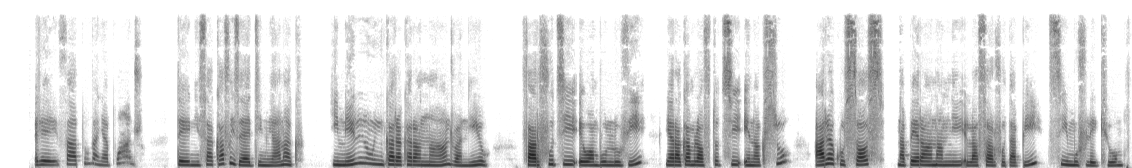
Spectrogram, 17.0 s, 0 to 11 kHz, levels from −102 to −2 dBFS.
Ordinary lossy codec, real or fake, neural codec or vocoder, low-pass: MP3, 96 kbps; fake; codec, 24 kHz, 0.9 kbps, WavTokenizer, medium speech release version 1; 9.9 kHz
